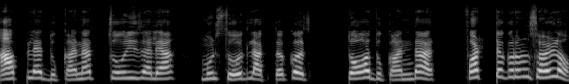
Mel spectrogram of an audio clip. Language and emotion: Goan Konkani, angry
